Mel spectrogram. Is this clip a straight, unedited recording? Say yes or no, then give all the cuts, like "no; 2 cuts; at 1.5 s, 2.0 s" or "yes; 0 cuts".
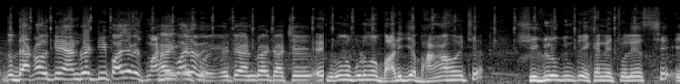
no; 1 cut; at 3.3 s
